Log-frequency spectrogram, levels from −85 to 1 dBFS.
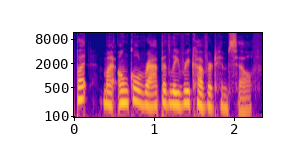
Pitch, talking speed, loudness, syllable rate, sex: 190 Hz, 155 wpm, -17 LUFS, 6.3 syllables/s, female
